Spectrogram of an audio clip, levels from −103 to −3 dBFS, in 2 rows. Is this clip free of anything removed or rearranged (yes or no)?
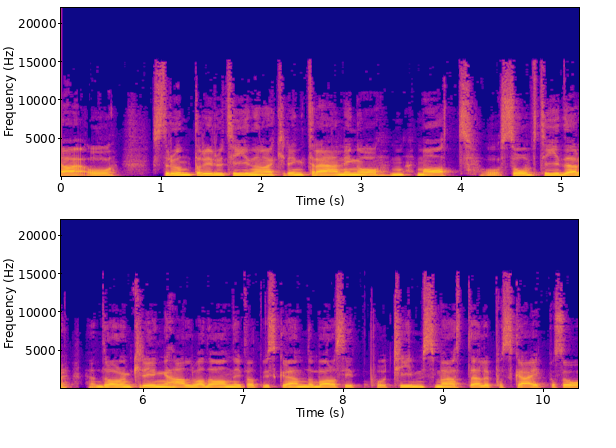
no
